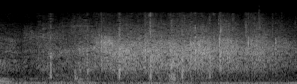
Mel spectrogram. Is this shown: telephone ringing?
no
